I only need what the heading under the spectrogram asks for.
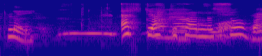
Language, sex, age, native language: Icelandic, female, 9, Icelandic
